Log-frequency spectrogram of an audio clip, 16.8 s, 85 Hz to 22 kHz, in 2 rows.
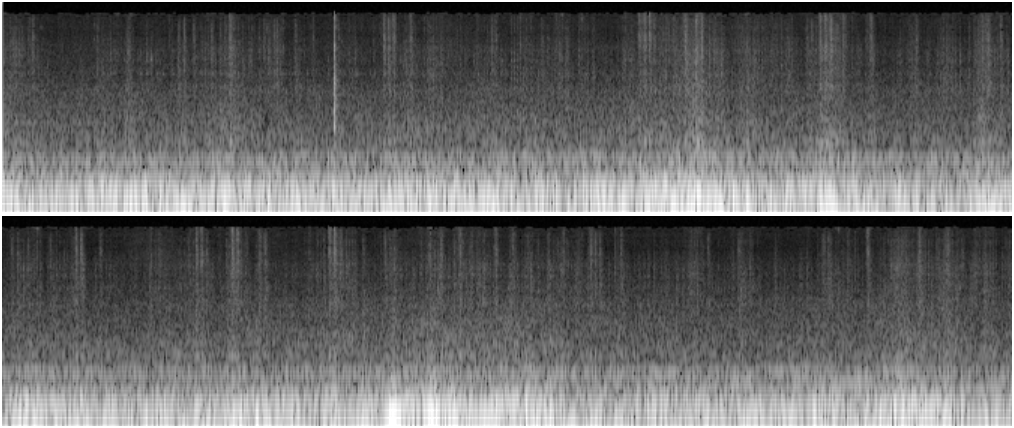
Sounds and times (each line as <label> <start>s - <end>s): rattly driving bumpy road 0.0s - 16.8s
